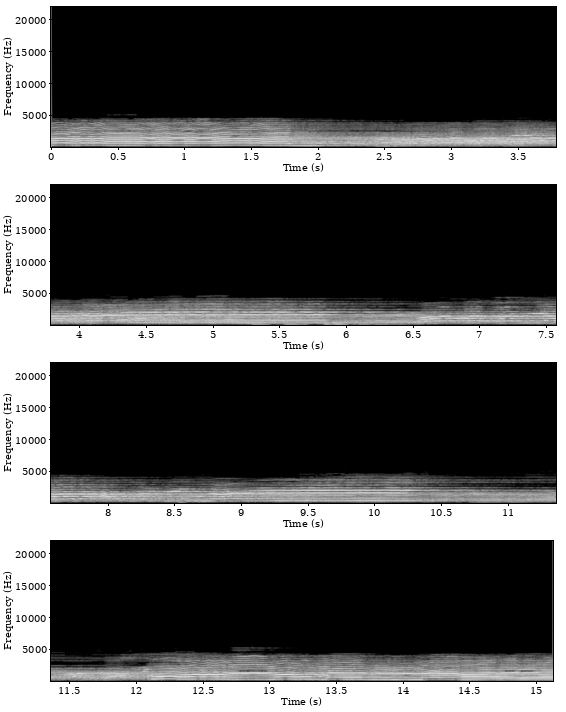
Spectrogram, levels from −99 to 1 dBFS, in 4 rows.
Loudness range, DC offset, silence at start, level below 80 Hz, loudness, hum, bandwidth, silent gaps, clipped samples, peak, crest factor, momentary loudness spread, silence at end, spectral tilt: 4 LU; under 0.1%; 0 s; -82 dBFS; -16 LUFS; none; 4.7 kHz; none; under 0.1%; -8 dBFS; 10 dB; 9 LU; 0 s; 0.5 dB/octave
